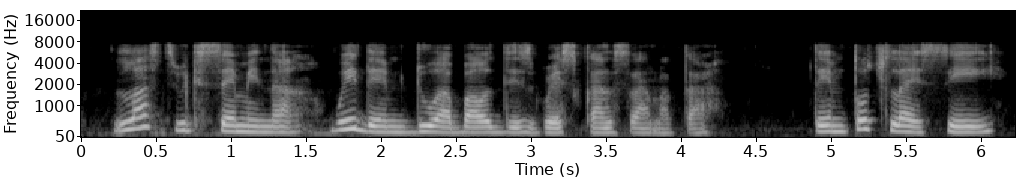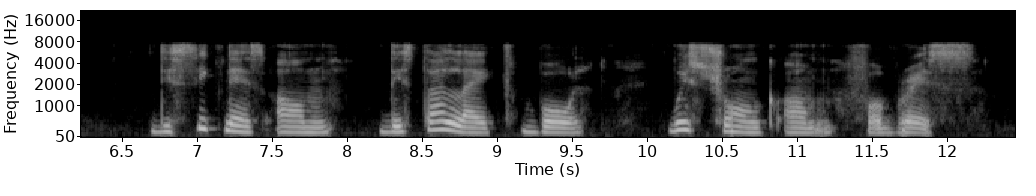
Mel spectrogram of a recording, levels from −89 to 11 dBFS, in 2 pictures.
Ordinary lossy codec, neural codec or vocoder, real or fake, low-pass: none; codec, 16 kHz, 4.8 kbps, FACodec; fake; 7.2 kHz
